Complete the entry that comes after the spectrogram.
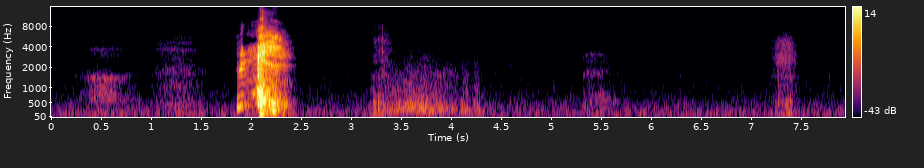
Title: Induced Sneezing (F)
